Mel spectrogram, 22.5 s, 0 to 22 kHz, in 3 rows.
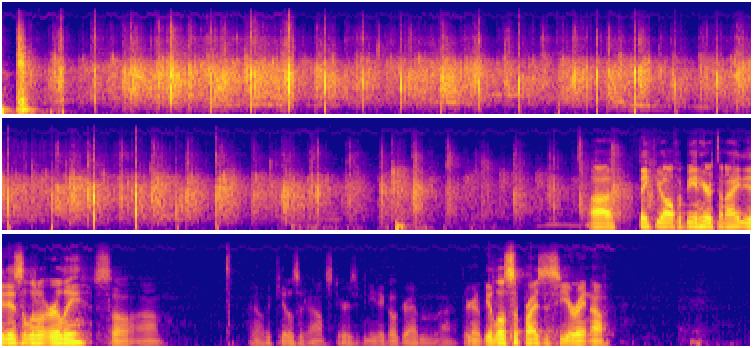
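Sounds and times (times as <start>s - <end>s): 
audience applause: 0.0s - 14.4s
speech: 13.4s - 16.4s, 17.8s - 21.2s.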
